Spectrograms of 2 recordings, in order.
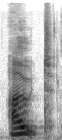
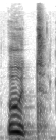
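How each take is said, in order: First: It has the standard English 'ow' vowel. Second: It has a Scots 'oo' vowel.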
